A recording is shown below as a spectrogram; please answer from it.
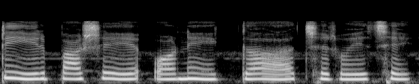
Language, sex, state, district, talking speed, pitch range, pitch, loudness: Bengali, female, West Bengal, Cooch Behar, 70 wpm, 240-260 Hz, 250 Hz, -11 LUFS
